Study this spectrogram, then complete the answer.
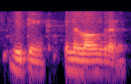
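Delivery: ordinary talk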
